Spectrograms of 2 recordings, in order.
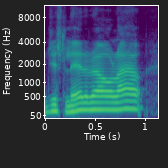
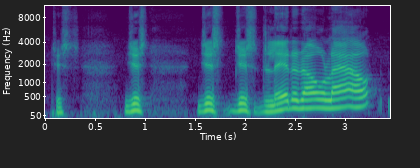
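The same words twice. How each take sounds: First: Quoting Clyde. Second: Slow, high, stretched-out encouragement; slow drawn-out. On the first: Retold or imitated. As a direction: toss off Clyde's old saying. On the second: Real, not acted. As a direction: draw it out slowly, rising at the end. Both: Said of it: "Clyde used to say".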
